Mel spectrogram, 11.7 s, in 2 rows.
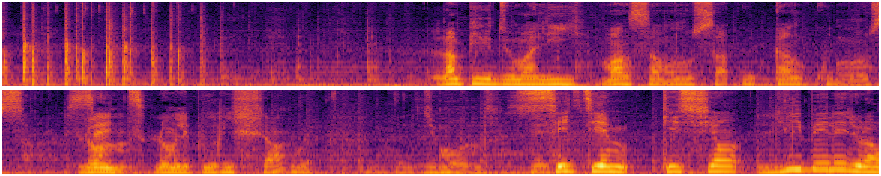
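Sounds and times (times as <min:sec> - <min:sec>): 
applause for a student: 0:00.0 - 0:01.5
speech: 0:02.9 - 0:11.6.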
